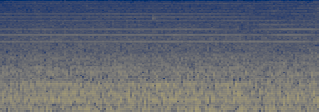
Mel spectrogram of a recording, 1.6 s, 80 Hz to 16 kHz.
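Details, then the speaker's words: Connex 3300HP CB radio before repair and tuning, fed an audio-generator test tone: harsh buzzy whine from badly overmodulated, flat-top-clipped transmit audio. "okay she's totally blown out flat top clipping the whole deal probably hear it"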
